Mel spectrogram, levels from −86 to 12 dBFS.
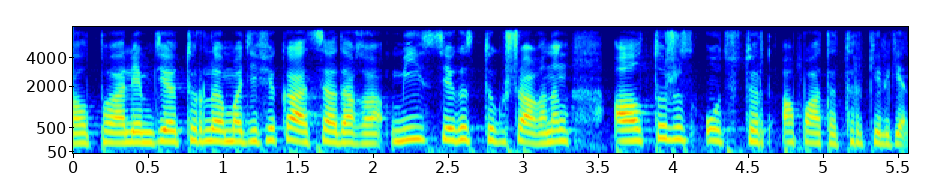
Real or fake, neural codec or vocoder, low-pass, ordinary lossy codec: real; none; 7.2 kHz; none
